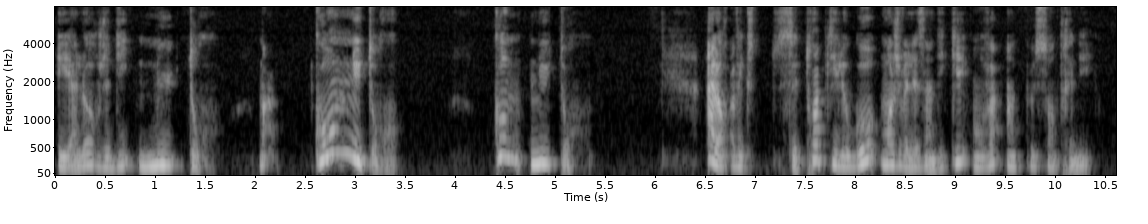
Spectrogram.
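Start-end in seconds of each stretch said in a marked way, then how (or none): 2.6-5.2 very angry, furious, pitched-up delivery. A language teacher demonstrates the angriest way to say a phrase, furious. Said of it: "je suis furieuse".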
